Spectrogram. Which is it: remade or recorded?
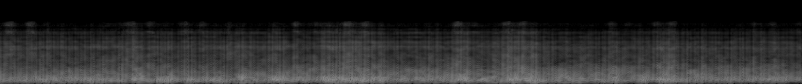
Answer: remade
